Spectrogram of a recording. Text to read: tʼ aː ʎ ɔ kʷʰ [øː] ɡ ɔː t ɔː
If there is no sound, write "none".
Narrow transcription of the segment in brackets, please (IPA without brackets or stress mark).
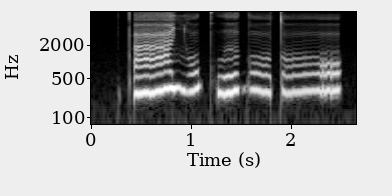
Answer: əː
